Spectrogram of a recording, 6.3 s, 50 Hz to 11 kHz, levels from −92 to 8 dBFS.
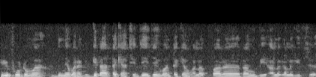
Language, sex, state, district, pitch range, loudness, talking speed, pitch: Garhwali, male, Uttarakhand, Tehri Garhwal, 140-155 Hz, -16 LUFS, 190 wpm, 145 Hz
